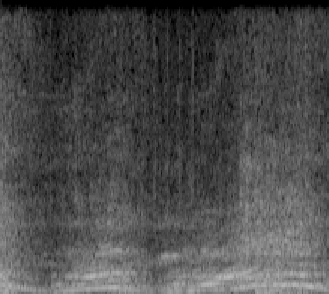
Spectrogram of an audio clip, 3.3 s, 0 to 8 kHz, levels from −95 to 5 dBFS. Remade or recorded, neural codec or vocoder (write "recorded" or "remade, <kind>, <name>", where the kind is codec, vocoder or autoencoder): recorded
